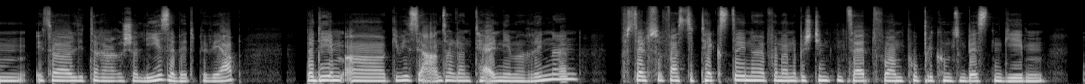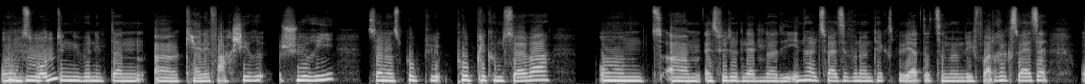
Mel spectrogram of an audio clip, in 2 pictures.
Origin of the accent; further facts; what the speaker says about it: Waidhofen an der Ybbs, Lower Austria, Austria; fährt durch das wunderschöne Weidhofmann-Lips, wo ich herkomme.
